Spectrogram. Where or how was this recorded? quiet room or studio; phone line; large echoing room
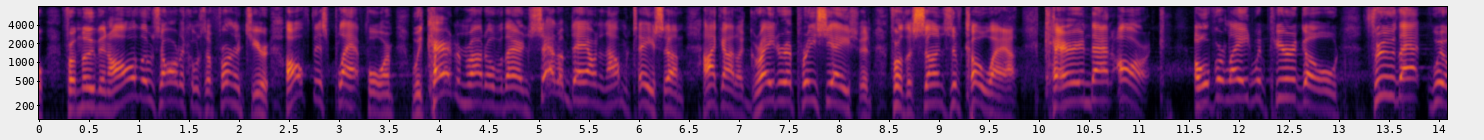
large echoing room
